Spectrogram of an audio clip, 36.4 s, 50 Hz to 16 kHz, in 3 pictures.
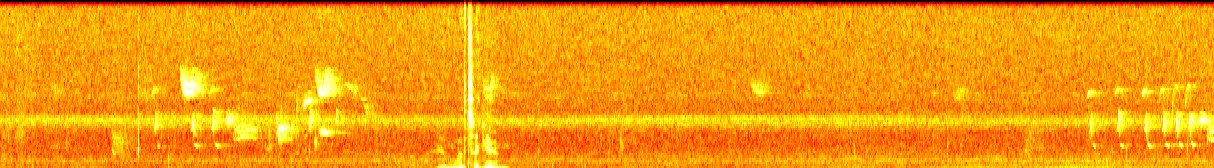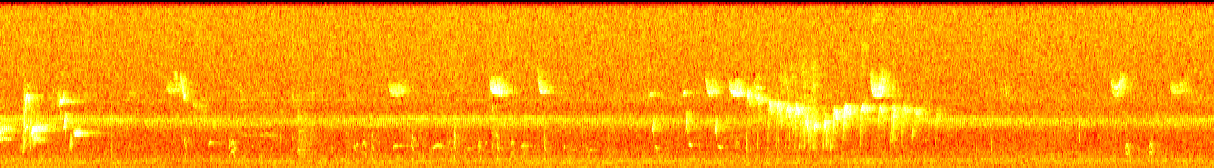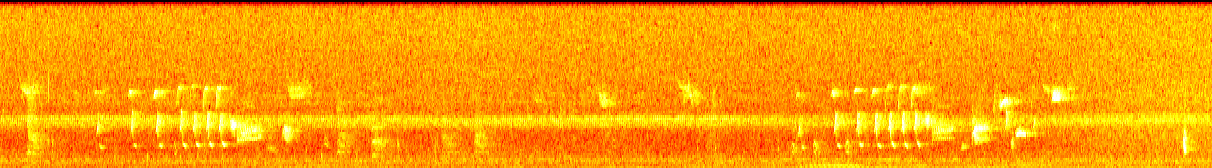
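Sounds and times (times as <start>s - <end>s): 
song sparrow singing high chirps and buzzy trills: 0.0s - 3.9s, 10.9s - 22.3s, 23.2s - 29.2s, 32.2s - 35.1s, 36.0s - 36.4s
steady drone of insects: 0.0s - 36.4s
steady hiss of outdoor noise: 0.0s - 36.4s
speech: 4.4s - 5.2s.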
